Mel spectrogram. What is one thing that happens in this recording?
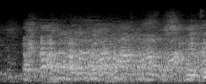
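A man laughs heartily on stage.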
